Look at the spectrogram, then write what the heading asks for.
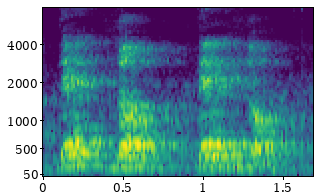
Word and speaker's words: dedo: Pronuncio la D normal, la que sería oclusiva, D, y luego uso la segunda, es fricativa, dedo.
